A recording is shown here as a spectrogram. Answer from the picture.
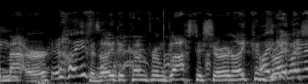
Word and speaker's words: Gloucester: don't know they don't you can always tell the tourist in glosser because they'll be like glester and then Siler and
